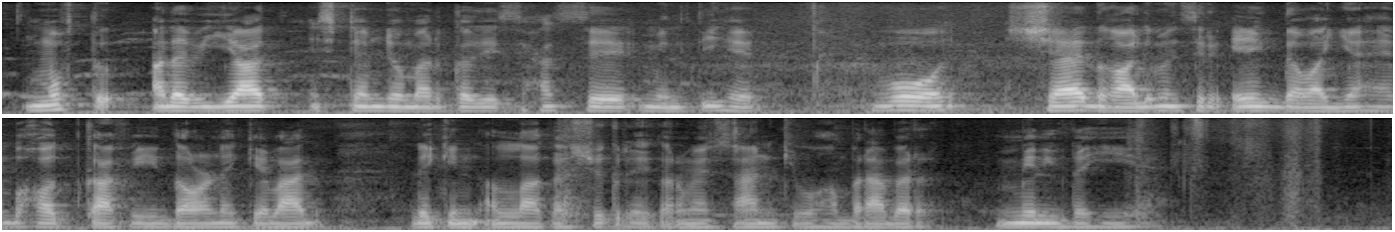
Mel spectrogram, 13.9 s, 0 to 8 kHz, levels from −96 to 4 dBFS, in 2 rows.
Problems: constant background noise, background conversations at intervals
